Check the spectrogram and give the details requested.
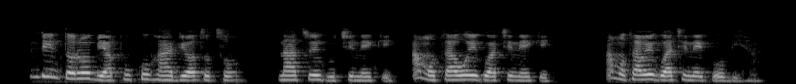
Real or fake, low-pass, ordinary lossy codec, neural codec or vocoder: real; 5.4 kHz; MP3, 32 kbps; none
